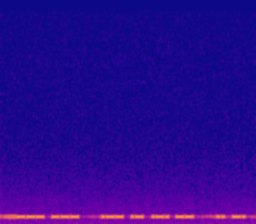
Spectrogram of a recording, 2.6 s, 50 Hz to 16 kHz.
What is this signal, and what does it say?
Morse code, heard as a keyed tone, about 51 wpm, 600 Hz. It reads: OO WARM IN
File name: archived / CRSnet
